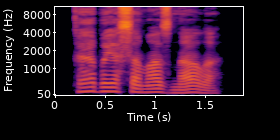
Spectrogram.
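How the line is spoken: Sighing woman. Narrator (Russian): вздохнула почтальонша

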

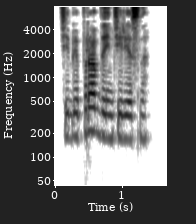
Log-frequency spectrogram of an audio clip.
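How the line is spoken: Hoarse question. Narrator (Russian): хрипло интересуется Эмиль

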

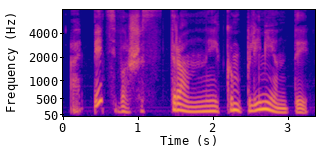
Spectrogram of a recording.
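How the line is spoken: Through gritted teeth. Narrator (Russian): процедила

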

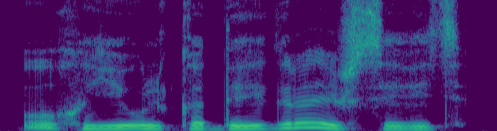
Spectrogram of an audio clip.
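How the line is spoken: Smirking drawl. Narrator (Russian): С ухмылкой протянул я

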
